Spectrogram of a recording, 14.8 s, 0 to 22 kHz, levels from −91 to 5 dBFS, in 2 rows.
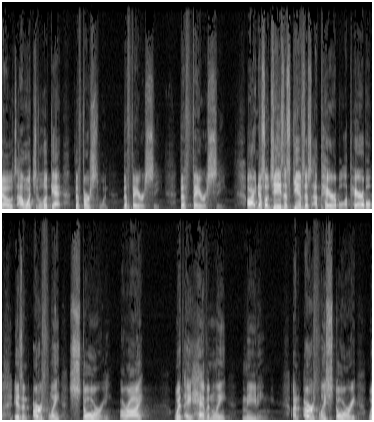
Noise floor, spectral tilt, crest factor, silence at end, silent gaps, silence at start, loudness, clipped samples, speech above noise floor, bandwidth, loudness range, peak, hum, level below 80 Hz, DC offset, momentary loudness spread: -61 dBFS; -2.5 dB/octave; 20 dB; 0 s; none; 0 s; -21 LUFS; under 0.1%; 39 dB; over 20 kHz; 6 LU; -2 dBFS; none; -82 dBFS; under 0.1%; 13 LU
